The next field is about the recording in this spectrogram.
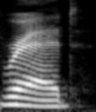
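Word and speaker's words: read: is drink not drinked the past tense of Reed is spelled the same Reed but it sounds a little different like red don't worry too much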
